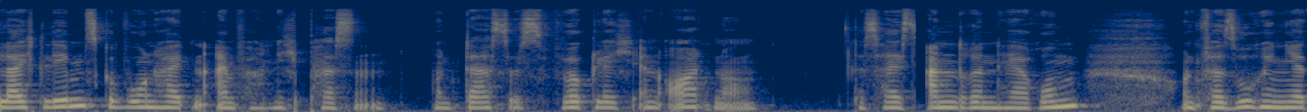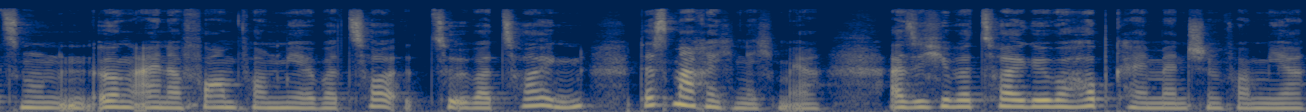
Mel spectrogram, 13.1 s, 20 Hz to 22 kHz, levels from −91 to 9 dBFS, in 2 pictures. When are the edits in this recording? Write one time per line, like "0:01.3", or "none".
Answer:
0:04.6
